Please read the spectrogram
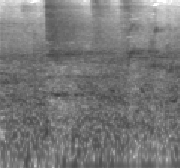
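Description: Background murmur of people in a large reverberant indoor hall. A few short bursts of hiss break through, the loudest about half a second in.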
